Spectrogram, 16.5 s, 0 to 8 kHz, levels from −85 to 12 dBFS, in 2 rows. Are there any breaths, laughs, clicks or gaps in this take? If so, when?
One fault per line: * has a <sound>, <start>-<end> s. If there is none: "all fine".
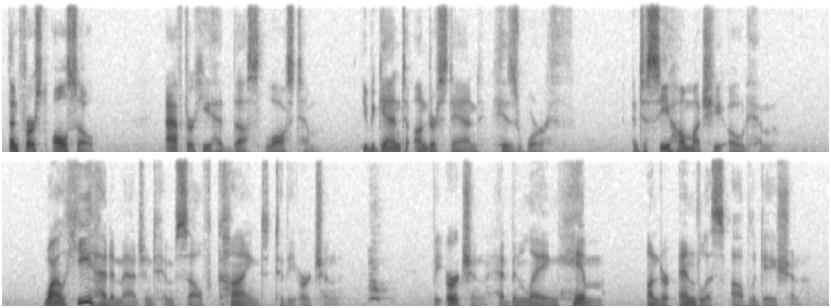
* has a bark, 11.9-12.2 s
